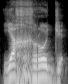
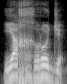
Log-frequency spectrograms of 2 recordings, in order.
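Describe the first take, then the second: Both takes have the same delivery.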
